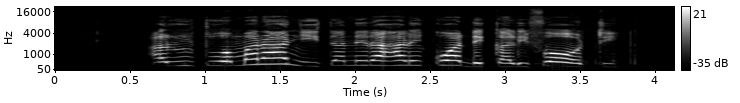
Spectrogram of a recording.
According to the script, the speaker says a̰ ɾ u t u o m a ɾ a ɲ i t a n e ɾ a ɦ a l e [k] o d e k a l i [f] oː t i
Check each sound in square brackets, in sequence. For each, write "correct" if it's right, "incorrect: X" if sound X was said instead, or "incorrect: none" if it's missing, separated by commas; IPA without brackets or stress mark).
correct, correct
